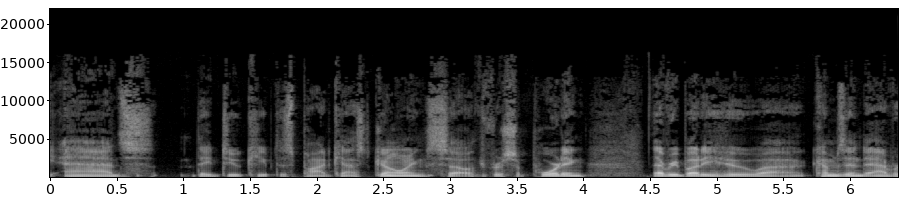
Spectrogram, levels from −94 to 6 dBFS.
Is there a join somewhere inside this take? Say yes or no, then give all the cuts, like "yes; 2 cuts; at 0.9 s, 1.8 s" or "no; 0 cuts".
yes; 1 cut; at 3.2 s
